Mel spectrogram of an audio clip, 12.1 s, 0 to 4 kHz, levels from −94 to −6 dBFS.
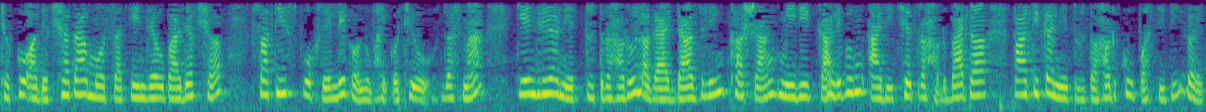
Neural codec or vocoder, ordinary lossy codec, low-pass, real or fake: none; none; 3.6 kHz; real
